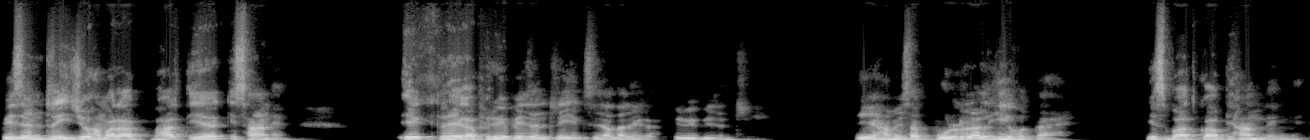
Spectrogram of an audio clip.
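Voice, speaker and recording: A man's voice: medium pitch, normal speed, dark tone. A man with an Indian accent teaching English grammar, repeating each point and answering his own questions. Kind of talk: explanatory online lesson.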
